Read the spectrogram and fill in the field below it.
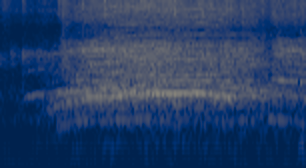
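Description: Audience at a youth forum finale in Bangladesh cheering for finalists, a crowd roar that builds quickly and holds loud and sustained in a large hall, with whoops over the top.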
